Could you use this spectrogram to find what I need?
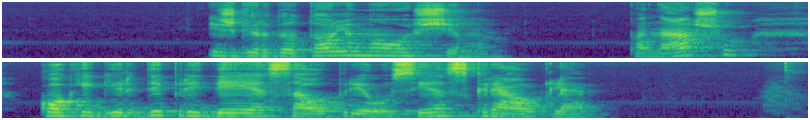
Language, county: Lithuanian, Kaunas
